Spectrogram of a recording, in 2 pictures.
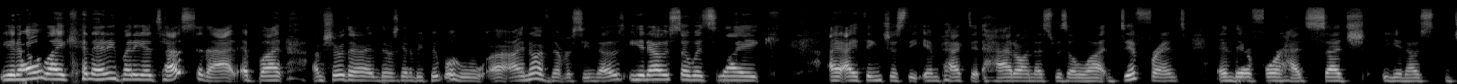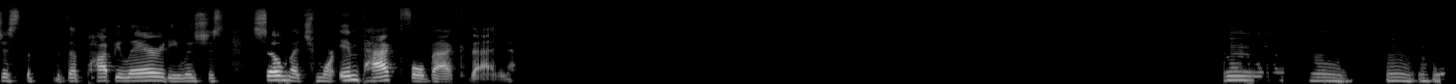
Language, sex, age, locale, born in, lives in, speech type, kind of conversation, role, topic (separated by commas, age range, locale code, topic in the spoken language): English, female, 45-49, en-US, United States, United States, conversation, podcast, host, What makes certain TV shows resonate so strongly with audiences and shape popular culture?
